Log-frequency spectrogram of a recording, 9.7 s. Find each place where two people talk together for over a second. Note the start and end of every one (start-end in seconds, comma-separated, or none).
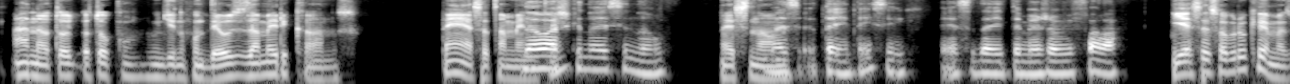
none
